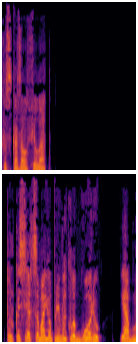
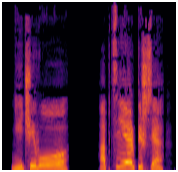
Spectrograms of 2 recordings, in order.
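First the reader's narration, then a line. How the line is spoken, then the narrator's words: Group of farmers shouting. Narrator (Russian): крикнули колхозники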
